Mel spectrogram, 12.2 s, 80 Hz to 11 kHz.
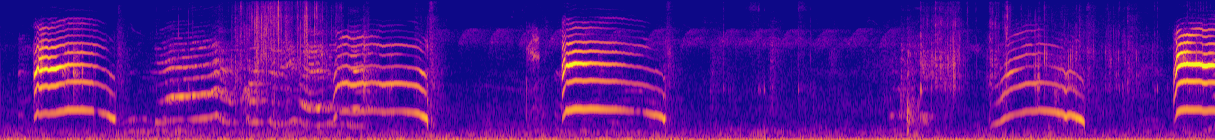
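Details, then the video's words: Stray cat under the Fukugi tree-lined lanes of Bise, Okinawa, Japan, meowing loudly as if trying to tell something; five drawn-out, arching meows with rich harmonics come every two to three seconds over faint background hiss, recorded on a GoPro 9. "備瀬のフクギ並木で見た大声で何かを訴える猫-cat that tells something loudly in a bise lined tree"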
